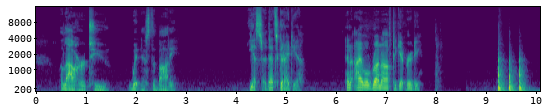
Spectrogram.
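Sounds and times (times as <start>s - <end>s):
speech: 0.5s - 2.9s, 4.2s - 5.4s, 6.2s - 7.8s
firm knocks on a wooden door: 9.2s - 10.0s.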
